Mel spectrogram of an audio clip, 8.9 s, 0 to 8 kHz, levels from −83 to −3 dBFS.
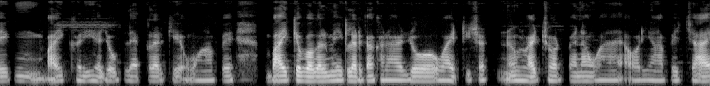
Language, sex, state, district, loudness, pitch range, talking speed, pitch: Hindi, male, Bihar, West Champaran, -24 LUFS, 120-135 Hz, 235 wpm, 130 Hz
